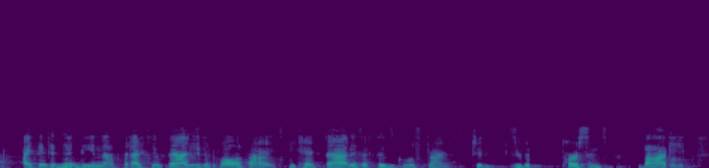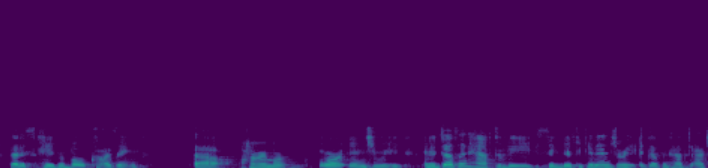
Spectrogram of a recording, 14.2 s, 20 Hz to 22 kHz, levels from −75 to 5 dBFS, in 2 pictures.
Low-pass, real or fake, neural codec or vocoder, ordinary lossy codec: 5.4 kHz; fake; codec, 24 kHz, 1 kbps, SNAC; AAC, 32 kbps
